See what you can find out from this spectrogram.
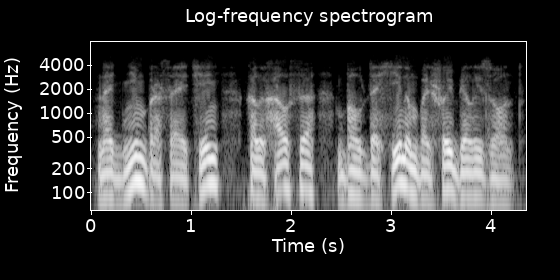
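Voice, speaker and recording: A man reading a novel aloud as an audiobook narrator, expressive and measured. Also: low voice, breathy edge, no room sound. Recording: tinny phone-like sound, dry.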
